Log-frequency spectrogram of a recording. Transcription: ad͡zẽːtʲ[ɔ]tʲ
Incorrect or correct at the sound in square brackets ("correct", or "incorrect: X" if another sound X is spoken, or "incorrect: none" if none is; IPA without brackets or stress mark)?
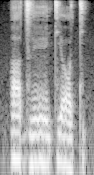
correct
